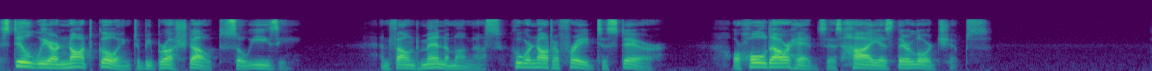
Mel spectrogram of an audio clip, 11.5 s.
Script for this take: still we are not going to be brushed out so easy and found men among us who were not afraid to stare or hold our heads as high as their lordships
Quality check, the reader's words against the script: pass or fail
pass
